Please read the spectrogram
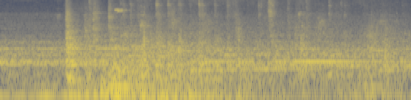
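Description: Schindler traction elevator car arriving: a clunk about two-thirds of a second in, then the automatic doors sliding open over a steady hum.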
